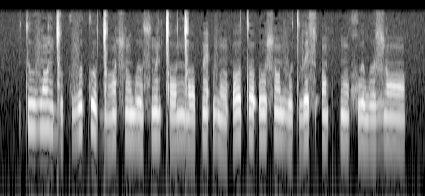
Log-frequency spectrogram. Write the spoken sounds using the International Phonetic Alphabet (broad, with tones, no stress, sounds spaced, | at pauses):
t u˦ v ɔ̃˦ ɡ͡ǀ o˨ k v ɤ˦ k o˨ ɡ͡ǀ ɔ̃˨ ɬ õ˨ w ɤ˨ sʷ ɛ̃˦ ǀ ɔ˨˦ ŋ͡ǀ ɔ˨ p ɛ̃˦ ʔ v õ˨ ʔ ɔ˦ t ɔ˦ ʔ o˦ ɬ ɔ̃˦ v o˨ t v ɛ˦ ɬ ʔ ɔ̃˦ k p ũ˦˨ χʷ ɛ˨ w ɤ˨ ɮ ɔ̃˨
